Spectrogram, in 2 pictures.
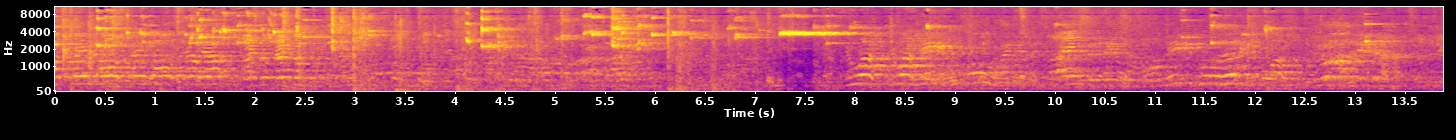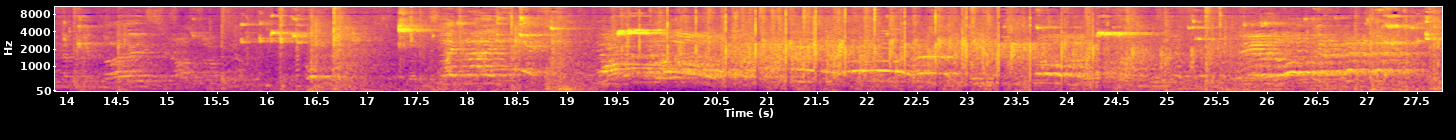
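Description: Young men shout to each other across an echoing sports hall.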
